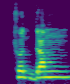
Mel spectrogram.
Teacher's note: जो अनुस्वार है उसका उच्चारण हमें म ले आना है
